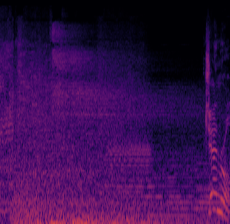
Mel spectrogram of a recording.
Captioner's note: button clicks, rocket blasts; explosion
